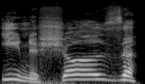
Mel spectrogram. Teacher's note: That intervocalic S between two vowels is going to be pronounced like a Z.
